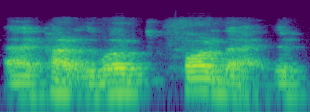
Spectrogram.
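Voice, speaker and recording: A distant, very echoey recording of a man with a low-pitched voice hosting a casual live show. He rambles and halts as he talks, and the sound is a little dull. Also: steady tone. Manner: rambling, halting. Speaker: host of a music show. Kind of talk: casual live sign-off chat. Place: room with echo, away from the mic.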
